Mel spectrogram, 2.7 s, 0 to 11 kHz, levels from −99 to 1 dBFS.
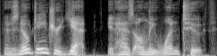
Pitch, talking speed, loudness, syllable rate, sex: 140 Hz, 220 wpm, -18 LUFS, 5.8 syllables/s, male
